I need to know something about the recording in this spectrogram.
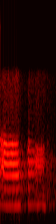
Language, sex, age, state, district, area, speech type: Odia, female, 45-60, Odisha, Sambalpur, rural, conversation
